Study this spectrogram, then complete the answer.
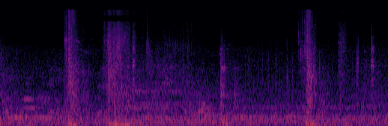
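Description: An arrow whooshes off a bowstring with a sharp twang.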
